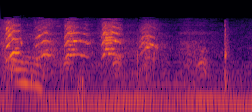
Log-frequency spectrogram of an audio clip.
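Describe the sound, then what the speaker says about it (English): A puppy gives a run of high yips and whimpering barks close by, several short rising cries in quick succession over a low steady hum, with a person speaking nearby. "Oh, so cute, little puppy."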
